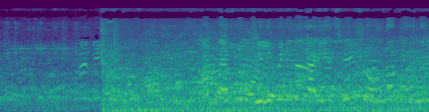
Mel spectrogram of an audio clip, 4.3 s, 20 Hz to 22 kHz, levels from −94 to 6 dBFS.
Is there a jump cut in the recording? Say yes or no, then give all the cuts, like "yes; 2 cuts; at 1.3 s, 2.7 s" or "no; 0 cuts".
yes; 1 cut; at 1.0 s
